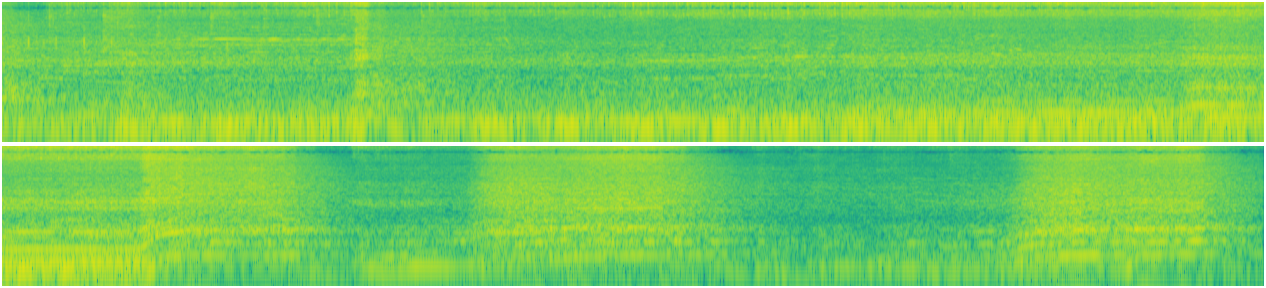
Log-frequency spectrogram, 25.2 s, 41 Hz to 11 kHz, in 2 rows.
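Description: A Monster Jam monster truck, Megalodon, roars loud and close at a Sacramento 2022 show, its heavy engine revving hard and steady before easing to lower, pulsing throttle bursts.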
